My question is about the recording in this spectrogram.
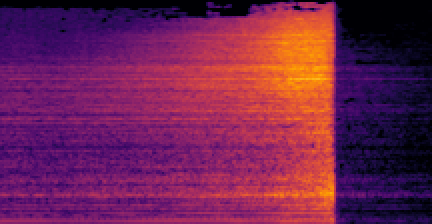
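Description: Dramatic score: a faint sustained drone under a rising hiss-like swell that grows steadily louder and brighter for about three seconds, then cuts off abruptly into silence.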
